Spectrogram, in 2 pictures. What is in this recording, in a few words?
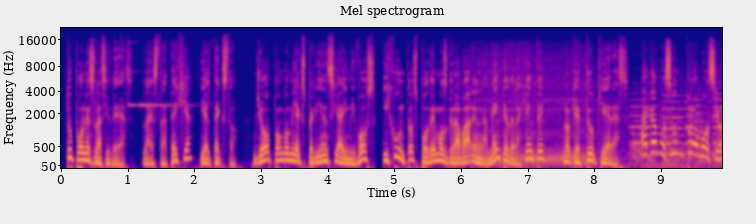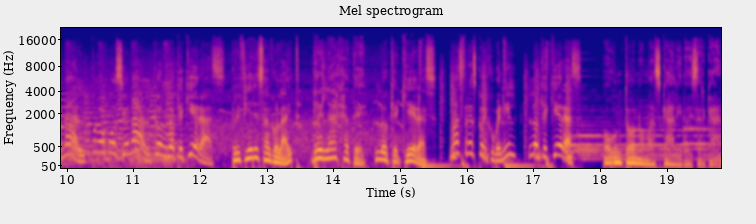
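corporativo, Costa Rican Spanish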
